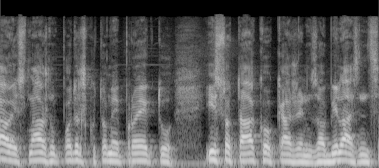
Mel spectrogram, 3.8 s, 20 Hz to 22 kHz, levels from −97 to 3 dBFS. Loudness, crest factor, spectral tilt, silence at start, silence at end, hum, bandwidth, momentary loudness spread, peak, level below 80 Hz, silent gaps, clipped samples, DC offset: -18 LUFS; 12 dB; -5.5 dB/octave; 0 s; 0 s; none; 16 kHz; 5 LU; -6 dBFS; -44 dBFS; none; under 0.1%; under 0.1%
